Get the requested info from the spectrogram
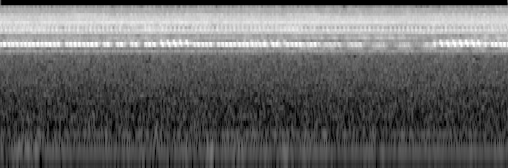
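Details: Summer-night forest insects led by crickets in the countryside: a dense, shimmering high-pitched trill made of rapid pulses, layered in parallel bands, with brief fades and returns but no pause over five seconds.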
